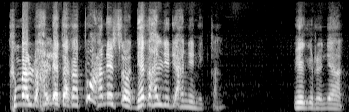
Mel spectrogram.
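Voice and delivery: normal talking voice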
